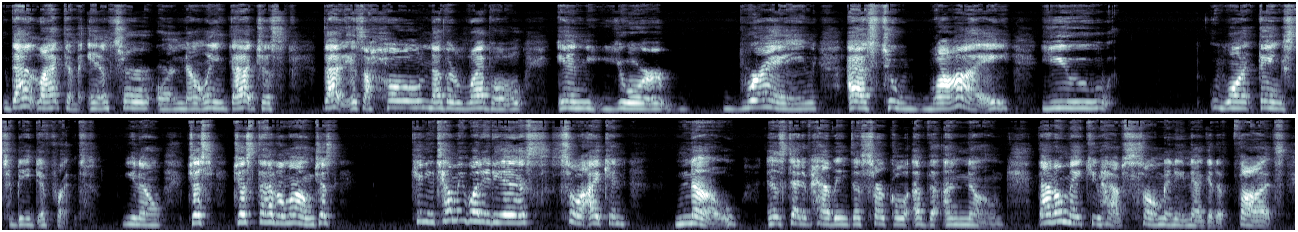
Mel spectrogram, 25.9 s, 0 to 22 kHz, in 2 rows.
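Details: 55-year-old man, neurologist unsure if Parkinson's disease, cervical dystonia or both; tremor in voice, head and hands since about January 2024, worsening; on carbidopa-levodopa and neck Botox injections; finding: voice tremor.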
